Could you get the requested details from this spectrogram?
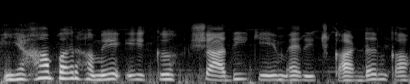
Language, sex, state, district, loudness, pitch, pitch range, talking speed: Hindi, female, Madhya Pradesh, Dhar, -18 LUFS, 215 Hz, 205-240 Hz, 130 wpm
